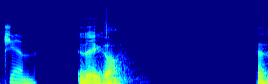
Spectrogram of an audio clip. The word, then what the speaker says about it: Jin: It's pronounced Jim.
